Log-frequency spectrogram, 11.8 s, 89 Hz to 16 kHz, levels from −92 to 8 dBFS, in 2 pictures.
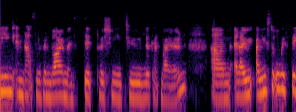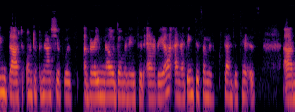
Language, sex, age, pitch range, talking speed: English, female, 20-39, 175-200 Hz, 195 wpm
